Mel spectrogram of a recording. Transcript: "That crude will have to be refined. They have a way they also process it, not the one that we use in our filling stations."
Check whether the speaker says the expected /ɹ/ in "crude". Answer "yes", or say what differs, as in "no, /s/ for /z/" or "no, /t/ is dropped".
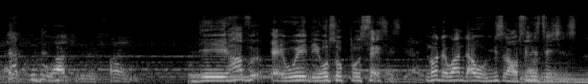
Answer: no, /ɹ/ is dropped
